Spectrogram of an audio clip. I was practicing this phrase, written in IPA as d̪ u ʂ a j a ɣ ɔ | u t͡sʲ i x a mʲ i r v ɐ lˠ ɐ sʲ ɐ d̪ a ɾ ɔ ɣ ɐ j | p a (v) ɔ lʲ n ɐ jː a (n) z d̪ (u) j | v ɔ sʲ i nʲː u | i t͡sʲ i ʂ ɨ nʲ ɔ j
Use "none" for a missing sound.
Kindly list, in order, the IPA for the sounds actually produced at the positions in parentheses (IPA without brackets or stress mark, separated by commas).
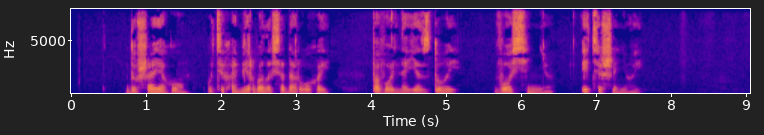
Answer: v, none, ɔ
